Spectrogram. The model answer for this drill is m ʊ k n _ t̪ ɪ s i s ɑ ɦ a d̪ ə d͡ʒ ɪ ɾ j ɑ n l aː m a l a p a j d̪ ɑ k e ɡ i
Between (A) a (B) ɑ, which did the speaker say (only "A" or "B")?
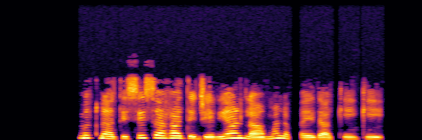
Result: B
